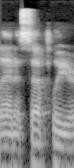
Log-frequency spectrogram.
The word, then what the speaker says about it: anencephaly: You know, I think back to the death of our first child of a condition called anencephaly, or some pronounce it anencephaly.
